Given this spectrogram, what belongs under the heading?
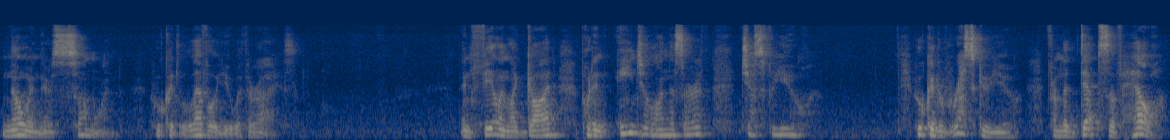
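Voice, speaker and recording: Casting: male actor as middle-aged therapist, weary and blunt, higher-set gravelly voice, dramatic film monologue, deliberate delivery. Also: a little hiss or hum. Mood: tender, grave.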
